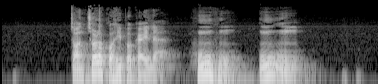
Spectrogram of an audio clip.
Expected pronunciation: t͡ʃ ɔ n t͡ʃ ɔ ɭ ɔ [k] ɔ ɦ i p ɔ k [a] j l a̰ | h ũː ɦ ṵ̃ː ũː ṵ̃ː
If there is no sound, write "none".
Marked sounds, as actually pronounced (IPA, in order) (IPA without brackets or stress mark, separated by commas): k, a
